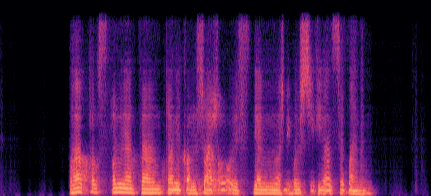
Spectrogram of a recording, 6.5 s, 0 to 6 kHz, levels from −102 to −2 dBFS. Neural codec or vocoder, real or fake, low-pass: codec, 16 kHz, 0.5 kbps, FreqCodec, smaller model; fake; 5.4 kHz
